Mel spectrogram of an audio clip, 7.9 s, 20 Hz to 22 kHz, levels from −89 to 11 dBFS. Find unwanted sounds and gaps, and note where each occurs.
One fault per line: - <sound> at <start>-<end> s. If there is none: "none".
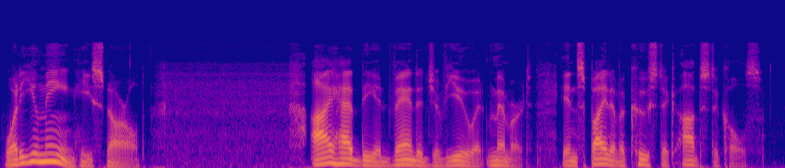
none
